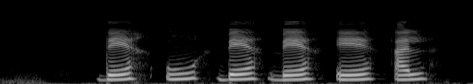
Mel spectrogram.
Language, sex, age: Norwegian, female, 30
